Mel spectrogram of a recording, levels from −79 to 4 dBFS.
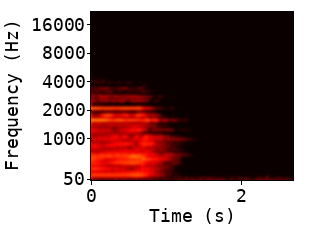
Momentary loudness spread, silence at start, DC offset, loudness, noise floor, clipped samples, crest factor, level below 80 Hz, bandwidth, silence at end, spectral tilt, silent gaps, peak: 16 LU; 0 s; under 0.1%; -32 LUFS; -71 dBFS; under 0.1%; 16 dB; -72 dBFS; 4.7 kHz; 1.6 s; -8 dB/octave; none; -20 dBFS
